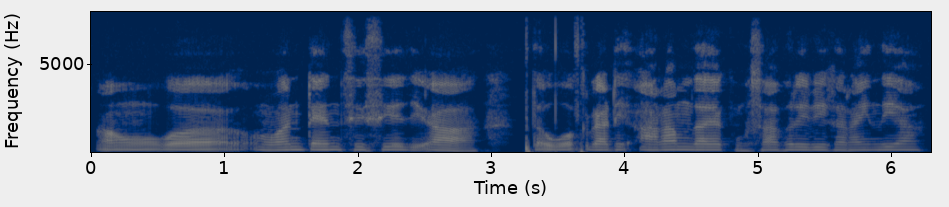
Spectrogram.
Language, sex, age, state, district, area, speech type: Sindhi, male, 45-60, Gujarat, Junagadh, urban, spontaneous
